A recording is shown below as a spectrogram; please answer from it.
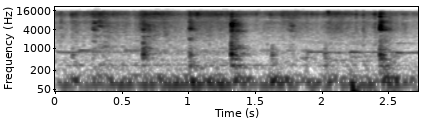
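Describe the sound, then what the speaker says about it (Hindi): Grated carrot cooks in homemade cow ghee over low heat, with a steady close sizzle and repeated scraping stirs of a spoon against the pan every half second or so. "घी में पका रहे हैं इसको अभी, और घी में पकाते हुए देखो अच्छी सुगंध आ रही।"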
